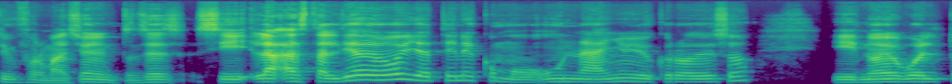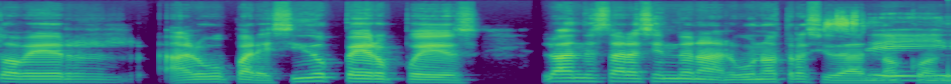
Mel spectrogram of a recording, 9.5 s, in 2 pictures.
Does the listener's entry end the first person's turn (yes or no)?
yes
